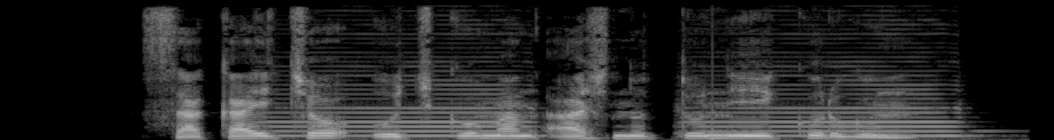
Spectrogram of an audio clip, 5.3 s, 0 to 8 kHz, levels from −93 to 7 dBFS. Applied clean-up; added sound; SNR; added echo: none; Bowed string instrument; 10 dB; none.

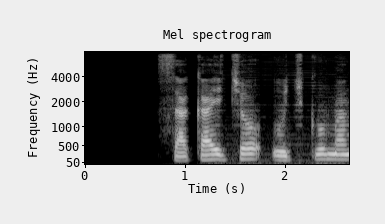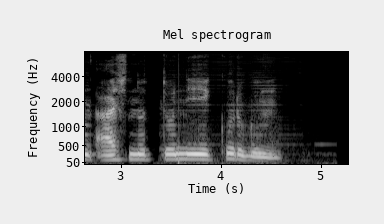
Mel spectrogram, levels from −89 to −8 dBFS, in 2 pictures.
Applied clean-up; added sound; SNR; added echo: neural separator model SepFormer DNS4.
